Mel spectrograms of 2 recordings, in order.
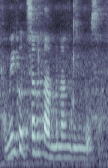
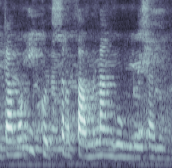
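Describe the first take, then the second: First: "Kamu ikut serta menanggung dosa" repeated much softer and quicker; quiet echo. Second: Said in the usual way. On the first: Real, not acted. Preacher warning parents to their audience, repeated softly. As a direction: drop the voice low and murmur the warning again.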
